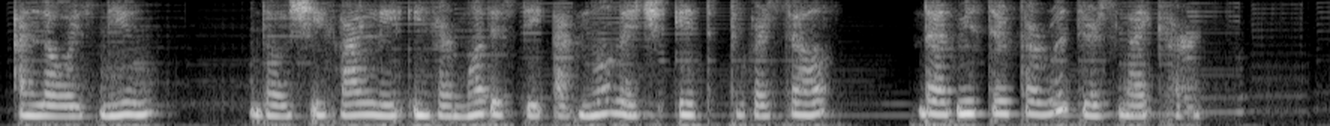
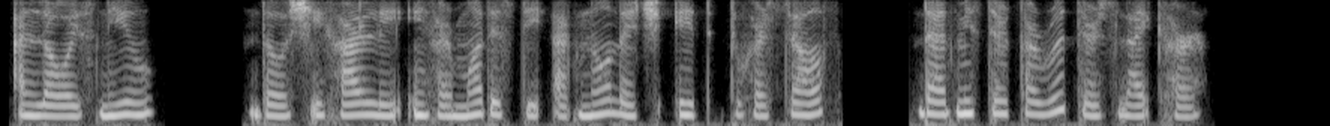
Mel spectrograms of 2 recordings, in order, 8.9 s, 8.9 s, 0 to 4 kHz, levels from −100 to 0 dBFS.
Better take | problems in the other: second | noise reduction (neural separator model SepFormer DNS4)

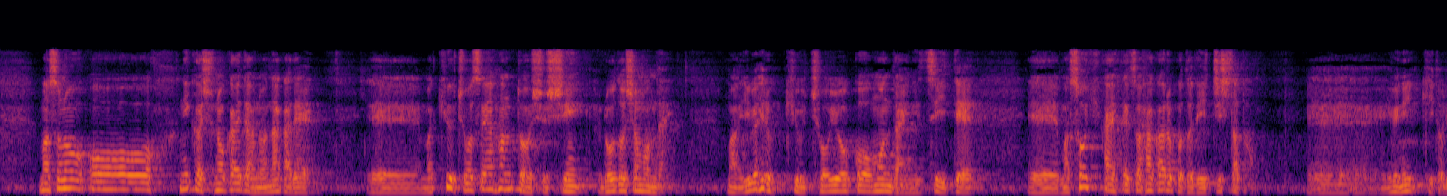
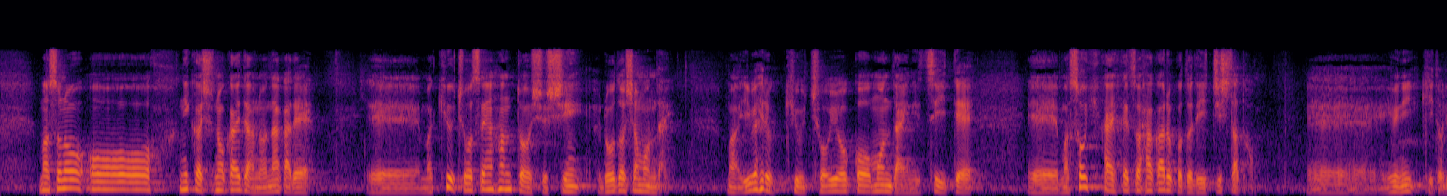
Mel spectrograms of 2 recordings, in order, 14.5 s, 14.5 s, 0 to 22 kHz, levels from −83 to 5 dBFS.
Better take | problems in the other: second | room echo; dies away in 0.9 s

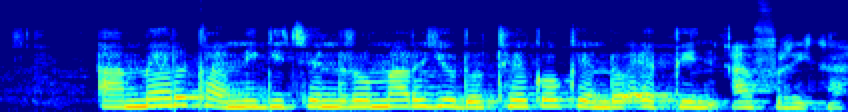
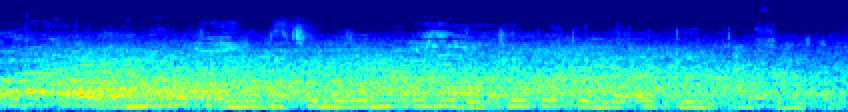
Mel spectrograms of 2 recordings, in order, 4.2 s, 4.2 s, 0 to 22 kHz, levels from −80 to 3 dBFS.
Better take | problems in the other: first | background sound (Crowd / Cheering); 5 dB above the speech

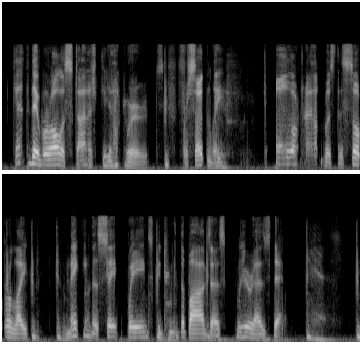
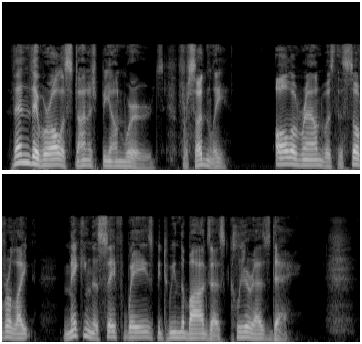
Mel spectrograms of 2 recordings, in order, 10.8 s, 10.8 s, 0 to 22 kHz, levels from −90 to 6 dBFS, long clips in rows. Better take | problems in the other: second | noise reduction (neural diffusion model UNIVERSE++)

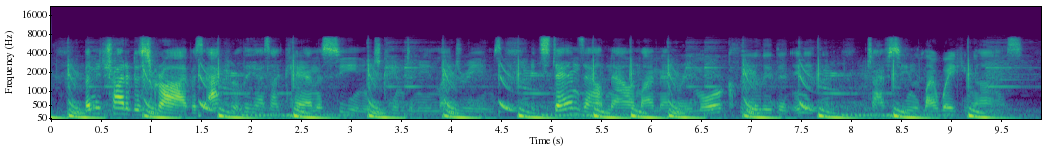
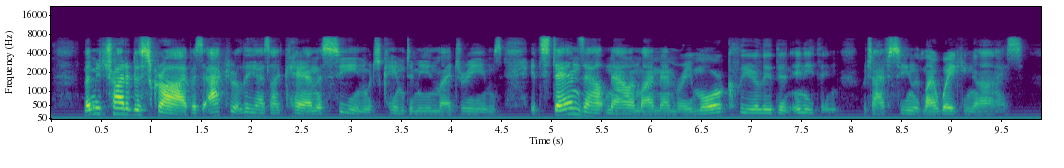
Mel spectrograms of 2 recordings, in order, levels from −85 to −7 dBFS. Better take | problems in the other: second | background sound (Drum kit); 2 dB above the speech

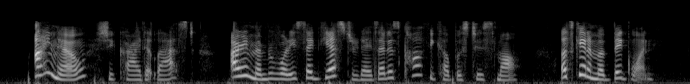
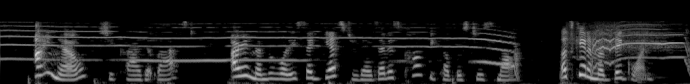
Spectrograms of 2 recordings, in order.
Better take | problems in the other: first | noise reduction (classical method Wiener filter)

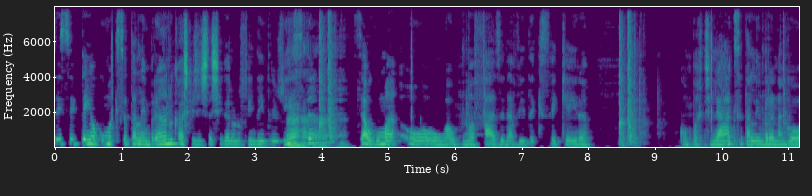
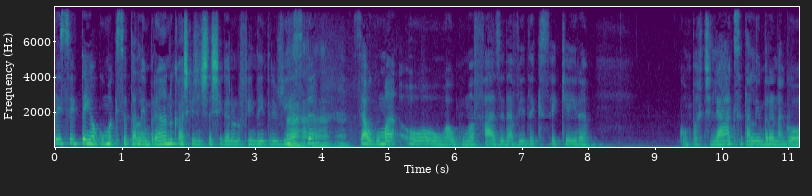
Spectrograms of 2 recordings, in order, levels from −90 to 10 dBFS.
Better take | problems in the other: second | noise reduction (classical method Wiener filter)

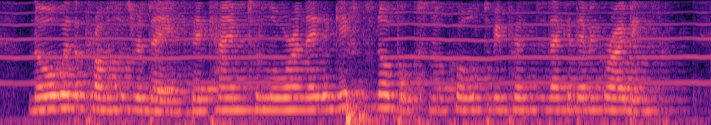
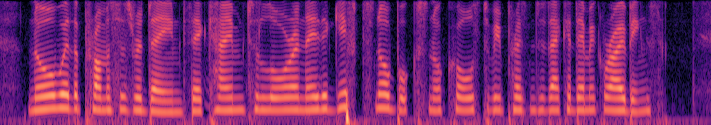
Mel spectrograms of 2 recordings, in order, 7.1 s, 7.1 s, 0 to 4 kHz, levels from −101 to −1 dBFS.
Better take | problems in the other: second | background sound (Trumpet); 18 dB below the speech // room echo; dies away in 1 s

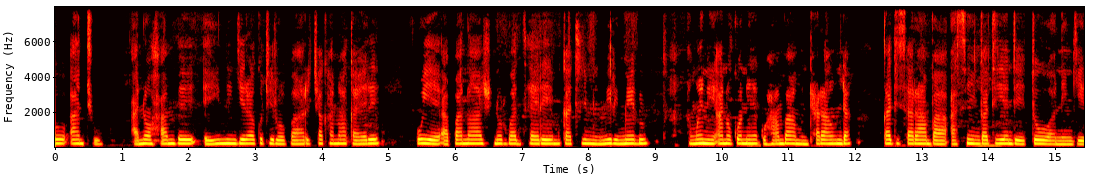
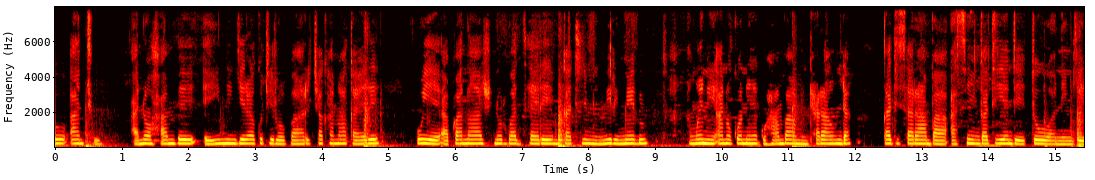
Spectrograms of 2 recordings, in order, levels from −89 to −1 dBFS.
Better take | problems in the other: first | background sound (Drawer open or close); 17 dB below the speech

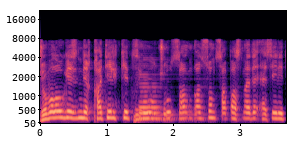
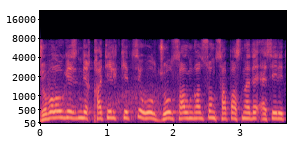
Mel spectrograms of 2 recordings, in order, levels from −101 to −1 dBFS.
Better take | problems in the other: second | noise reduction (neural mask model DeepFilterNet 3)

